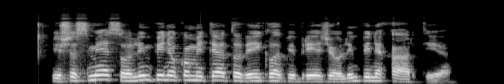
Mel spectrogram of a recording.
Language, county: Lithuanian, Vilnius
